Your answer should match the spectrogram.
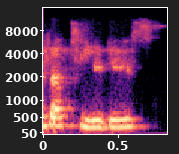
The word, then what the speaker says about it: Vatalidis: Yeah, it's Nadia Vatilidis.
